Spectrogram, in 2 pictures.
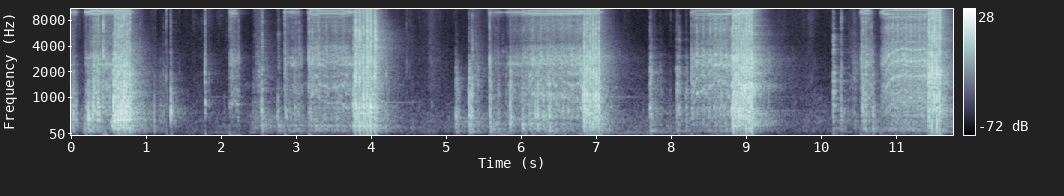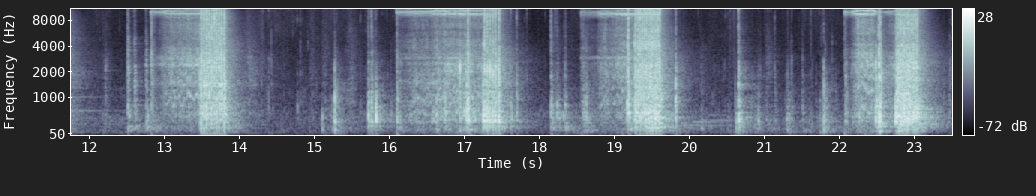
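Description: Ratchet tightening exhaust manifold bolts on a 2013–2018 Hyundai Santa Fe, about eight short bursts of rapid metallic clicking separated by quiet pauses, close and crisp.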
